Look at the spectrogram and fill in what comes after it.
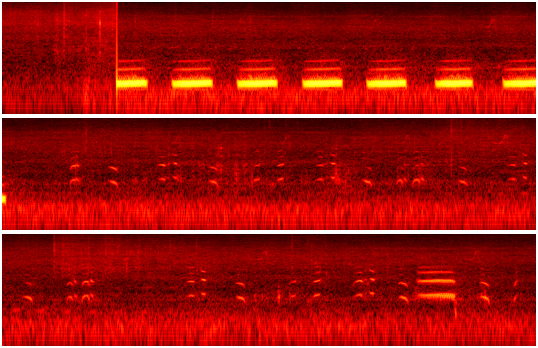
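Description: A bird's deep hooting call: seven even, loud notes about half a second apart, followed by many short, rising chirps of other birds and one louder call near the end.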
